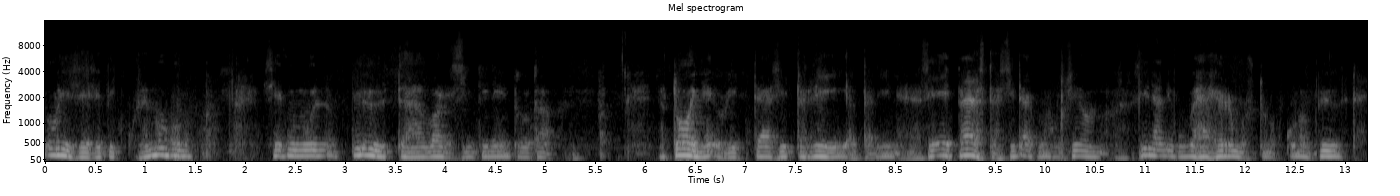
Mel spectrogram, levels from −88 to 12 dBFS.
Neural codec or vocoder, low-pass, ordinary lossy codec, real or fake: none; 14.4 kHz; Opus, 16 kbps; real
